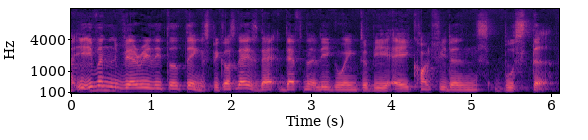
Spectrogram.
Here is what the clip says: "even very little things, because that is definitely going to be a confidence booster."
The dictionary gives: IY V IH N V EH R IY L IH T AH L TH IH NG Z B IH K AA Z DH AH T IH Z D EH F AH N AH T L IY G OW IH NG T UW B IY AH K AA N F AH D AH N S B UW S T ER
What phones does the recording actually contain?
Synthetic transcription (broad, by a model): IY V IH N V EH R IY L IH T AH L T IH NG S B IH K AA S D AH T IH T D EH F AH N AH T L IY G OW IH NG T UW B IY AH K AA N F AH D AH N S B UW S T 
